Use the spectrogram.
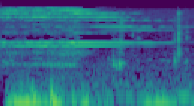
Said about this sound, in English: It's the large-scale adventure epic of a young American couple who discovers that their phone is ringing and they should answer it. Hold on one moment.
